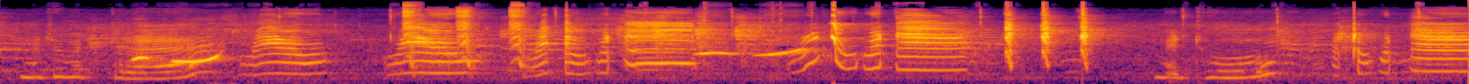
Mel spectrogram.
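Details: Indoors, a hand-tame rose-ringed parakeet chatters in harmonic, speech-like syllables with meow-like bends and sharp clicks, in tight rapid sequences.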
